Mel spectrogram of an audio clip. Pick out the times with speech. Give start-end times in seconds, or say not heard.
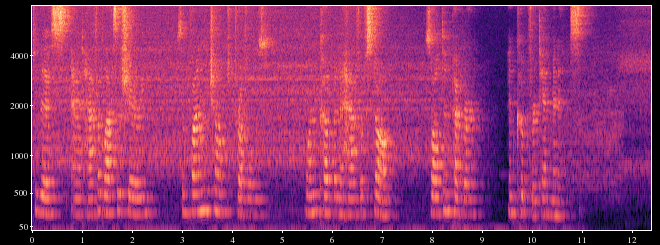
0.0-4.7, 5.5-10.9.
